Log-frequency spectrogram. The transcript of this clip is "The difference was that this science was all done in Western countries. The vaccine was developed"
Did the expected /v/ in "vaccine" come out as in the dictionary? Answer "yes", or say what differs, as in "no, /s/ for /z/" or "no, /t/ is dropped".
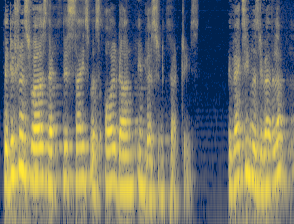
yes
